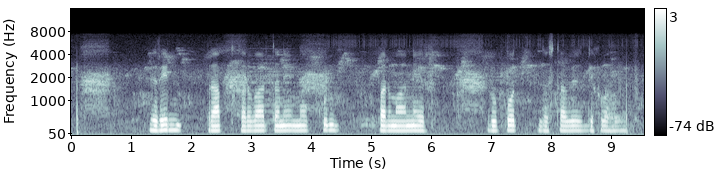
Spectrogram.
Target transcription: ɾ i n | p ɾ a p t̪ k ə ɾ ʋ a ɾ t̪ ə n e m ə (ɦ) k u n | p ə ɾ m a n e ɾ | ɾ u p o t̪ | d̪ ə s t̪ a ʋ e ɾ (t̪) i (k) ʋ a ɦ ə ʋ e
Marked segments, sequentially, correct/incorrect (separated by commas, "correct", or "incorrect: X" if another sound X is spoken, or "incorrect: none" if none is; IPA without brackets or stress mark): incorrect: none, incorrect: d̪, incorrect: kʰ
